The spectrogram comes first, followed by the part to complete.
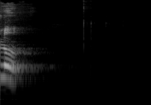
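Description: A man's voice finishing a spoken word, then near silence with one faint click about a second in.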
